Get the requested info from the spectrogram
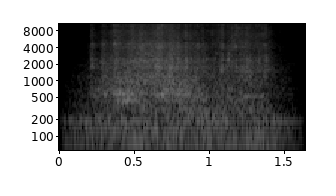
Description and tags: sliding door open, quad
Quad recording of sliding glass door opening. Left, right, Left surround, right surround channels. Recorded with Zoom H2n.
door, l, ls, opening, quad, r, rs, sliding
